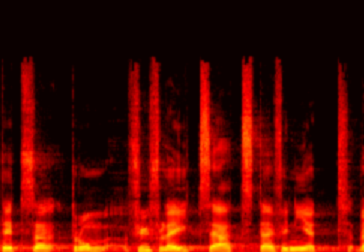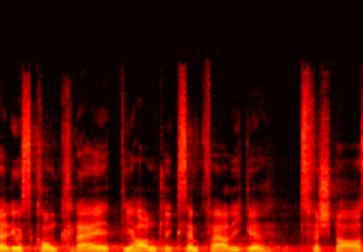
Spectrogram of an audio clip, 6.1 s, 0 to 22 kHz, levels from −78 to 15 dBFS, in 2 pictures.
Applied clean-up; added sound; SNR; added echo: none; none; none; none.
